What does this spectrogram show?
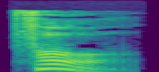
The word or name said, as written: foal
